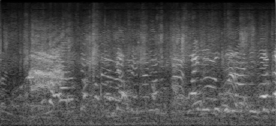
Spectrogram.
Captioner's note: children chattering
